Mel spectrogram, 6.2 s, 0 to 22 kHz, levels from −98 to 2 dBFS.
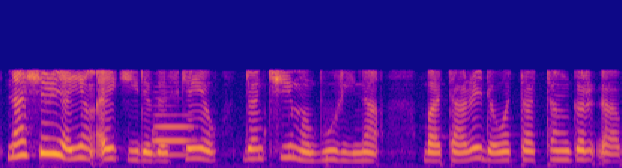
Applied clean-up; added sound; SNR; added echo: none; Wind instrument, woodwind instrument; 8 dB; none.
